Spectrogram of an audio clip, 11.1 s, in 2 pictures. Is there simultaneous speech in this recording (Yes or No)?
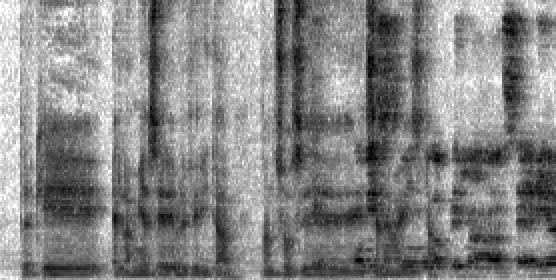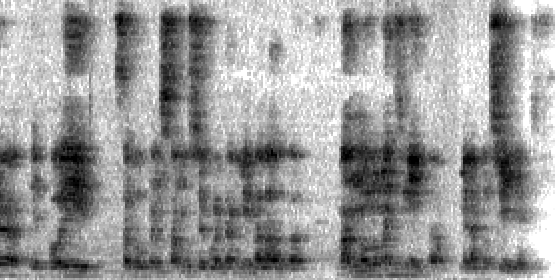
Yes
